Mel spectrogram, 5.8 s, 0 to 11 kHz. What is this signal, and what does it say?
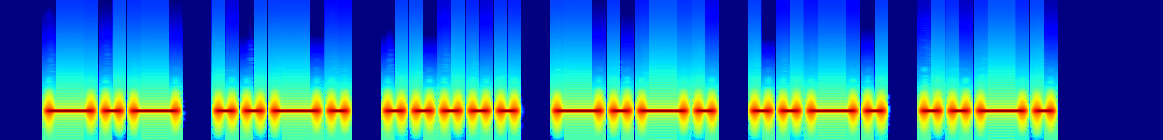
Morse code, heard as a keyed tone, about 17 wpm, 700 Hz. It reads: KF5CFF
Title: USA Callsign DE Callsign 17wpm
